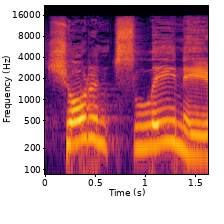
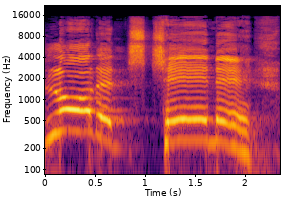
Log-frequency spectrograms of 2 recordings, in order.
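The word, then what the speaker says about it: Lawrence Chaney: used to do gigs people didn't know how to pronounce my name people would say yeah that's chorus laney or you know larry chansey and then all because rupaul said laurence cheney my life has changed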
